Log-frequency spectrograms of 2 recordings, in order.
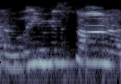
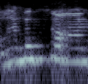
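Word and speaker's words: limaçon: You got your line, of course, your circle, your rows, meniscus, and limacon or limacon, depending on how you want to pronounce that, cardioid, and the spiral.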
